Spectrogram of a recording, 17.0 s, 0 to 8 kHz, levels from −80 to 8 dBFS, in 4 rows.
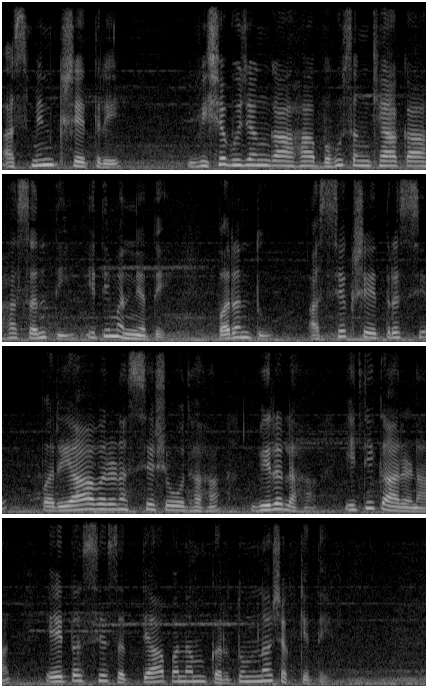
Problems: constant background noise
